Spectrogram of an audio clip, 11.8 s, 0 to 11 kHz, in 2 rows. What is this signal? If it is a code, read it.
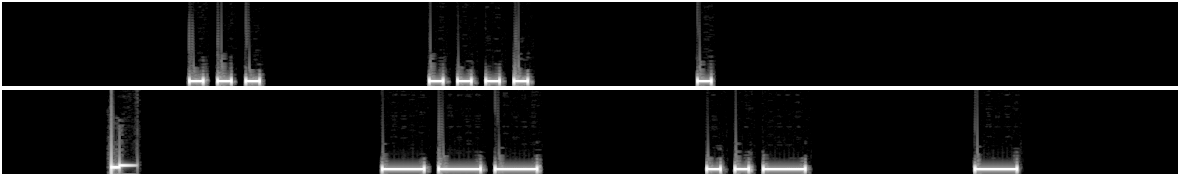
Morse code, heard as a keyed tone, about 17 wpm, spaced as for 8 wpm, 700 Hz. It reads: SHE OUT
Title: 4x Character Spacing - Top 100 Words - 17wpm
